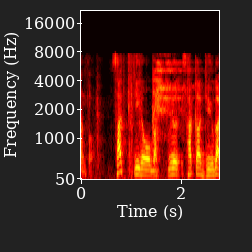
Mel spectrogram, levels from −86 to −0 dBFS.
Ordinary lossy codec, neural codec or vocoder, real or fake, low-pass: none; codec, 16 kHz, 2 kbps, FunCodec, trained on Chinese and English, 25 frames a second; fake; none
